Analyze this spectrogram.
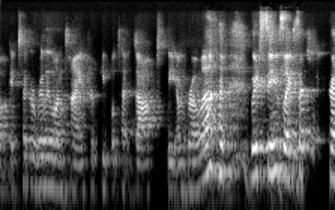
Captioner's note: laughs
